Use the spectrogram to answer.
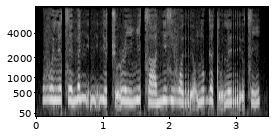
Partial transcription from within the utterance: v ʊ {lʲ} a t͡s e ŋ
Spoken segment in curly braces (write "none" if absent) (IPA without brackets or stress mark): lʲ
